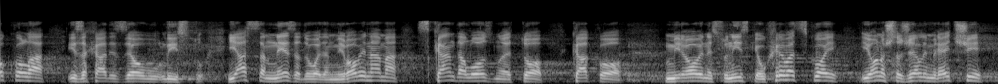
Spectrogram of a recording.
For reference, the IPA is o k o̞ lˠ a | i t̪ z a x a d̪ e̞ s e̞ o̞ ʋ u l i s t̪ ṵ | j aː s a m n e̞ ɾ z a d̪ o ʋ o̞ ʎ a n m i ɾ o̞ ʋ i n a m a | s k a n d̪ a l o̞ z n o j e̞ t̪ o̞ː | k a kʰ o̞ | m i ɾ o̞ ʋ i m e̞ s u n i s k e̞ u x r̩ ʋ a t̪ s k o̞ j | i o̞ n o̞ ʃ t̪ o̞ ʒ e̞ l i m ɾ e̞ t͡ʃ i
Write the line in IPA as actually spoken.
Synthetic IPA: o k o̞ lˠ a | i z a x a d̪ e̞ z e̞ o̞ ʋ u l i s t̪ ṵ | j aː s a m n e̞ z a d̪ o ʋ o̞ ʎ a n m i ɾ o̞ ʋ i n a m a | s k a n d̪ a l o̞ z n o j e̞ t̪ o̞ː | k a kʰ o̞ | m i ɾ o̞ ʋ i n e̞ s u n i s k e̞ u x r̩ ʋ a t̪ s k o̞ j | i o̞ n o̞ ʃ t̪ o̞ ʒ e̞ l i m ɾ e̞ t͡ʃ i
